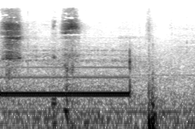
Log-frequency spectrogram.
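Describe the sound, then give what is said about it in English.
A telephone keypad tone, dialing a number, holds steady and loud for nearly two seconds, then cuts off abruptly, followed by a brief soft thump and quiet background noise. “Answer the phone. She may be at work. Call her at work.”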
